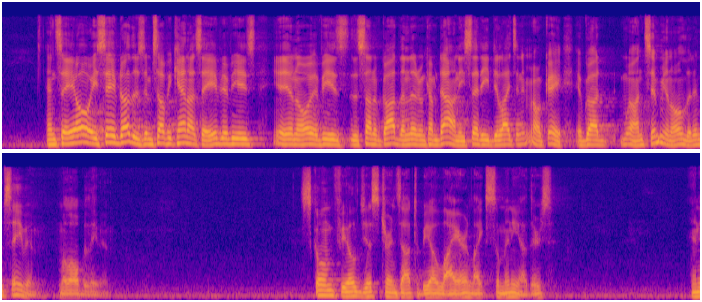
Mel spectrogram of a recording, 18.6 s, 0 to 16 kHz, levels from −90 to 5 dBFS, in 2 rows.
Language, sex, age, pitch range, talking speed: English, male, 50-69, 110-130 Hz, 190 wpm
